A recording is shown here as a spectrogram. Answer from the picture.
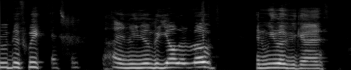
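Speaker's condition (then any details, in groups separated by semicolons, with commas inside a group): Cerebral palsy; with developmental delay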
